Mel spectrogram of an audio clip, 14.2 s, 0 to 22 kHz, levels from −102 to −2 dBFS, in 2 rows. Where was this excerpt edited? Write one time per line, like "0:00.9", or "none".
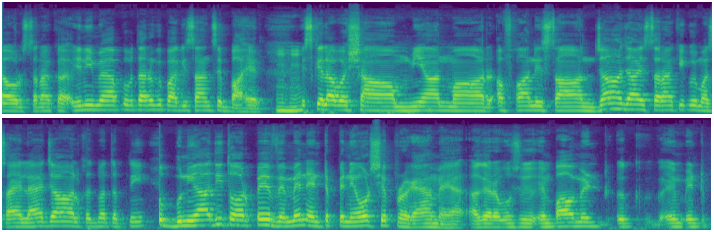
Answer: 0:08.6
